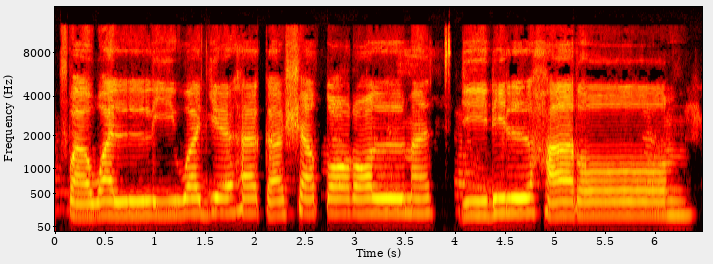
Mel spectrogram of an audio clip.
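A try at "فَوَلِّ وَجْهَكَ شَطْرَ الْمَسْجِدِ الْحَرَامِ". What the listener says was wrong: Terlalu cepat untuk aliran suaranya.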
